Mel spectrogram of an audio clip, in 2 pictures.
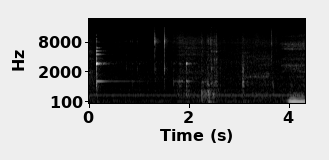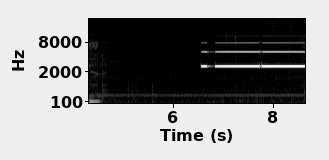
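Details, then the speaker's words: AR XA turntable initial evaluation, multimeter continuity check of the RCA cables and tone arm wires, right channel: handling clicks, then a steady high beep held about two seconds; good continuity. "so again with this if there's continuity it'll beep so okay so that so right looks okay"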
